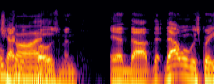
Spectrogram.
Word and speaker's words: Chadwick Boseman: For me, his best mispronunciation, and rest in peace to the late great in JTE's mind, Chazwick Boseman, I think is what he said for Chadwick Boseman.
